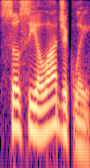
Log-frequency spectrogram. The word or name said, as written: sociologically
